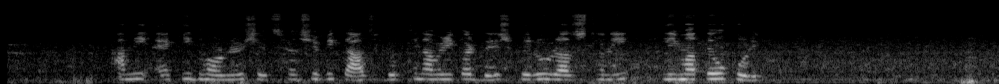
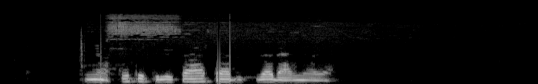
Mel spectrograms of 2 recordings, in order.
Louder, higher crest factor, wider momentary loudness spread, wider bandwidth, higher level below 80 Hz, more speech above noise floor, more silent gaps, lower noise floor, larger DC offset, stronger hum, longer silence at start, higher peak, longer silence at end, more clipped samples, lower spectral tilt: second, -29 LUFS vs -24 LUFS; first, 22 dB vs 16 dB; first, 25 LU vs 7 LU; about the same, 11.5 kHz vs 11.5 kHz; first, -56 dBFS vs -62 dBFS; second, 25 dB vs 57 dB; neither; second, -54 dBFS vs -80 dBFS; neither; neither; second, 0.15 s vs 0.85 s; about the same, -10 dBFS vs -10 dBFS; second, 0 s vs 2.05 s; neither; about the same, -6 dB/octave vs -5.5 dB/octave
